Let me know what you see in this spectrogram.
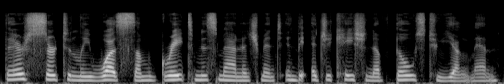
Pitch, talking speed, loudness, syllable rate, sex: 190 Hz, 165 wpm, -20 LUFS, 5.2 syllables/s, female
